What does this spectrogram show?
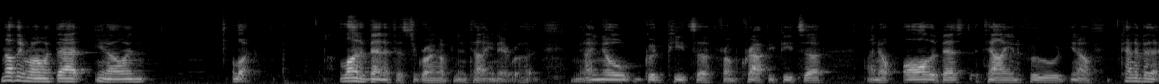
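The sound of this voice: A man's fairly bright, fairly low-pitched voice at a fairly quick pace, with ordinary pitch variation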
